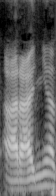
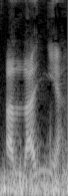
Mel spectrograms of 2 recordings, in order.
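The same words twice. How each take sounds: First: Said in the usual way. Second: "alaña" with an L for the R; loud "alaña", R turned into L; L in place of R. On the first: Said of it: "en lugar de decirle araña". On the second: Shown as a demonstration. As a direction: say "alaña", swapping the R for an L. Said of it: "no puede pronunciar la R".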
